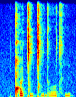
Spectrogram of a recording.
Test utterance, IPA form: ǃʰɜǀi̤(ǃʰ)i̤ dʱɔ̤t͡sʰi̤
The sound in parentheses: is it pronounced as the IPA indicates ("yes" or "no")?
no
